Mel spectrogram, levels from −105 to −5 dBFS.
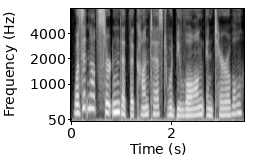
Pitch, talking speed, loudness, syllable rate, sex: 205 Hz, 205 wpm, -17 LUFS, 4.7 syllables/s, female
